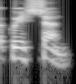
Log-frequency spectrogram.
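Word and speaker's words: question: यदि किसी शब्द में एस के ठीक बाद टी आई ओ एन आए तो वहां टी का उच्चारण च होता है। जैसे यहां पर एक शब्द है क्यू यू ई एस टी आई ओ एन और इसे पढ़ा जाएगा क्वेश्चन और इसका अर्थ होता है प्रश्न।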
